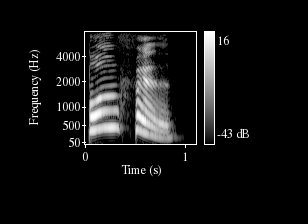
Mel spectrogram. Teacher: again the word fulfill is pronounced with more force on the second syllable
